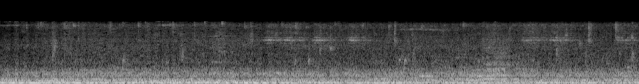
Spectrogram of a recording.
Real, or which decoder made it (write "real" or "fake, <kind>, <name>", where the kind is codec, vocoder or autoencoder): real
